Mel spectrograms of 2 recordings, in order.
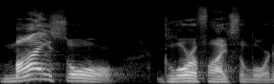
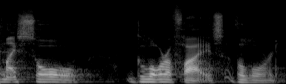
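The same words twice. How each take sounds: First: My soul glorifies the Lord proclaimed very slowly and louder; declaiming Mary's words slowly and loudly; slow loud proclamation. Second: Soul and glorifies drawn out slowly; slow solemn scripture read; slow emphatic reading. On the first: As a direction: ring out each word of My soul glorifies the Lord. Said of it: "Notice the words from Mary". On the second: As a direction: savour each word of the verse. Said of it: "I'm gonna read it with some emphasis". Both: Shown as a demonstration.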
